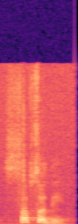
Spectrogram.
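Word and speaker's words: subsidy: 강세가 달라요. 섭사이드, 섭서디.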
